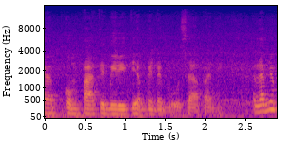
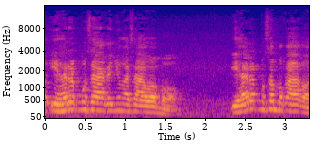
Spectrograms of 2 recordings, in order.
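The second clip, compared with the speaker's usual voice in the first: defiant retort; 5 semitones higher, 6 dB louder than usual. Retold or imitated. Confronting angry architect on phone.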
